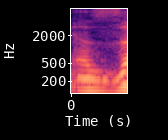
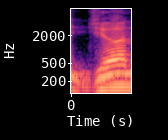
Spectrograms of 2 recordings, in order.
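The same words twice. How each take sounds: First: ज said as a buzzed "zuh"; the correct take, ज voiced as z; ज as in the start of "zoo"; vibrating z sound. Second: ज said as "juh", with no buzz; the wrong take, ज as a hard j; ज as in "jug", not zuh; plain j sound. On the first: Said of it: "vibration आएगा बोलते वक्त". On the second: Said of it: "ये ज नहीं ज है". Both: Shown as a demonstration.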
